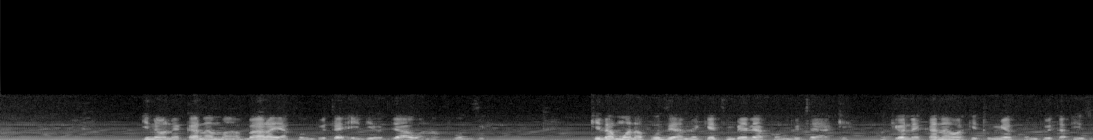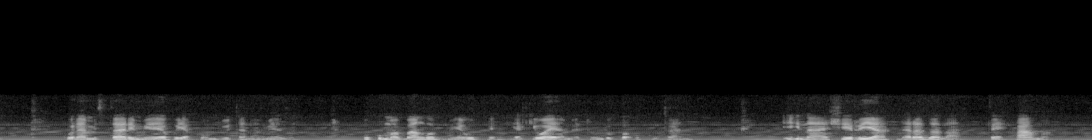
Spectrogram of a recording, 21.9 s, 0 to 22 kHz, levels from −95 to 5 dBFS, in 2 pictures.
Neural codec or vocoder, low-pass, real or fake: none; 7.2 kHz; real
